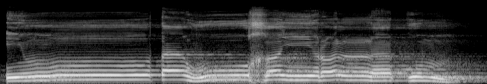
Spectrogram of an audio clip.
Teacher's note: Nun sukun bertemu ta ikfa hakiki kita samarkan bunyi nun sukun dan mendengung selama 2 atau 3 harakat.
